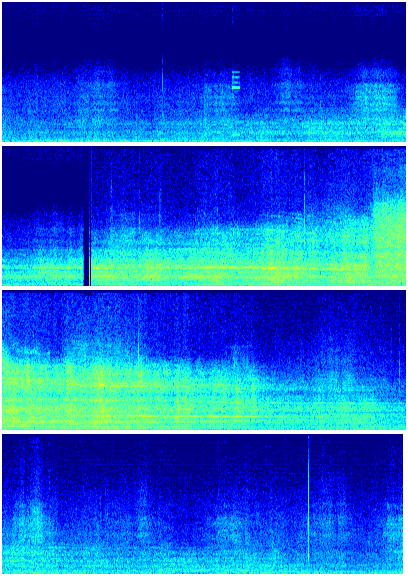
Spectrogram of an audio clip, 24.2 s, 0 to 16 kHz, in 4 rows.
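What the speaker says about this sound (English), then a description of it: "Fly 1, Airbus A321 Neo." An Airbus A321neo airliner at Schiphol gives off a broad, steady jet engine roar with a rising whine. It swells in the middle as the plane passes and stays continuous, with wind buffeting the microphone.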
